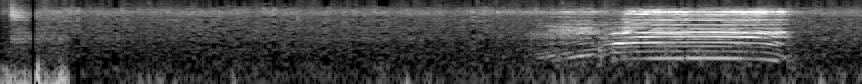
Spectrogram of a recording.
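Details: A single cow moo rises from a low start into a loud, held, richly harmonic tone lasting about a second and a half, over steady background hiss, with a brief knock at the start.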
